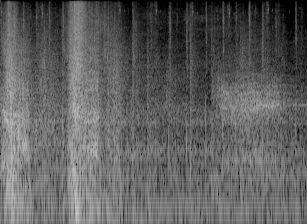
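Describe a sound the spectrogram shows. Footsteps run quickly across a stone floor.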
